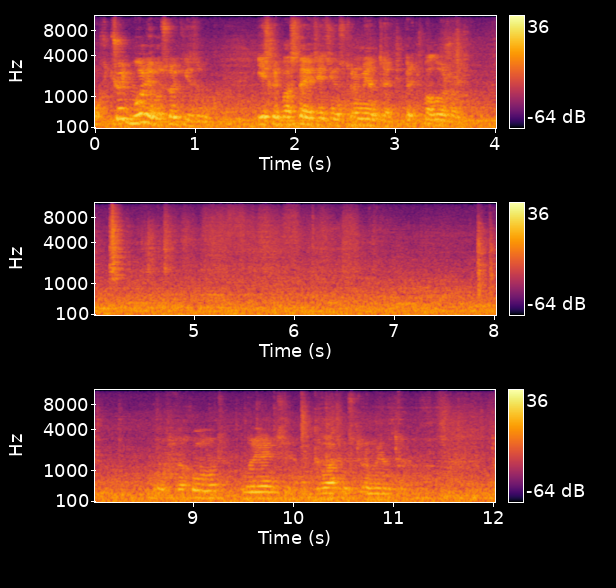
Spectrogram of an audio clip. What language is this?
Russian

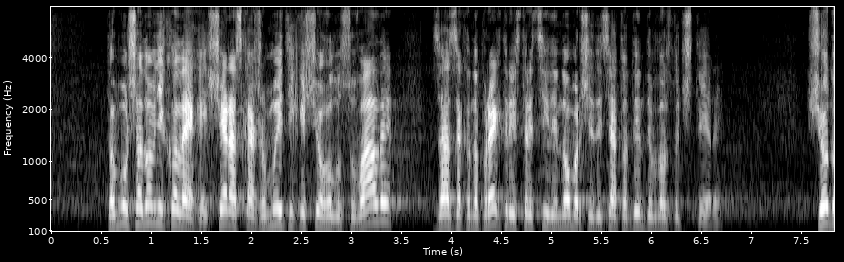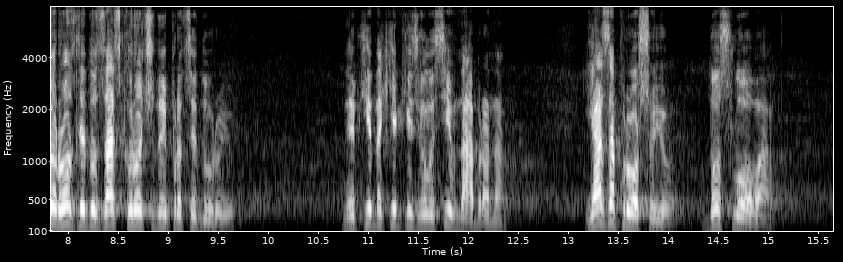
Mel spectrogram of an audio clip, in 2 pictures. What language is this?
Ukrainian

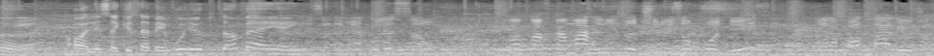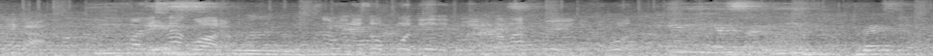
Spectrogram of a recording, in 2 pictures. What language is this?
Portuguese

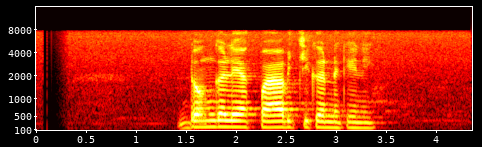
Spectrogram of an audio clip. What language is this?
Sinhala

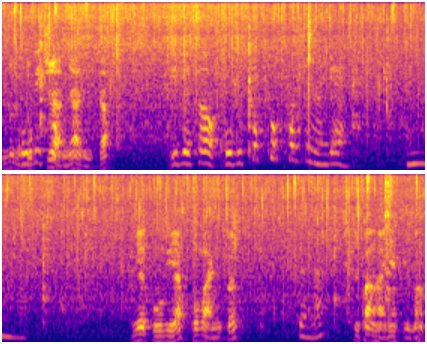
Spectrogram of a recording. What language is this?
Korean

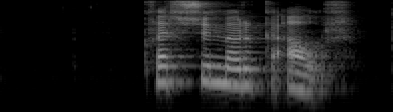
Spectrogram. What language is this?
Icelandic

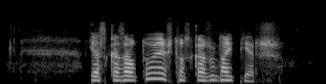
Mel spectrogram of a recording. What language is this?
Belarusian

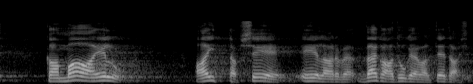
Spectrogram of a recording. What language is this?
Estonian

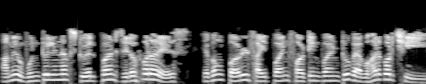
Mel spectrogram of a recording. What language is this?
Bangla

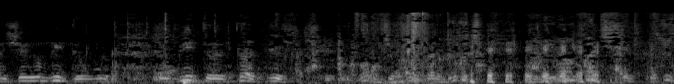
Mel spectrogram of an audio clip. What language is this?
Romanian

